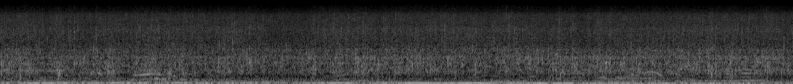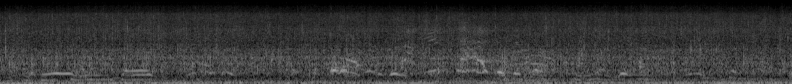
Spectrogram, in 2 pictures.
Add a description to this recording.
fountain in front of the university building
